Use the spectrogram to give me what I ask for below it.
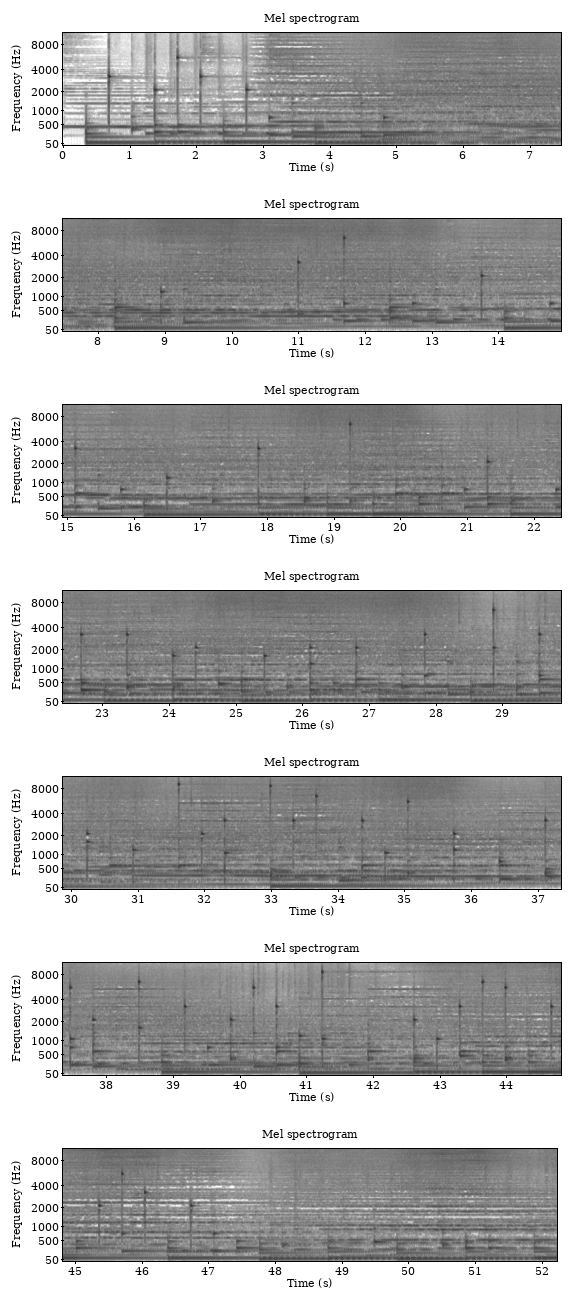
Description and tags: Waiting and Watching
Simple Music/Ambience fragment-germ of an idea for further development or use
Created in Central Victoria from home and on a train with LogicX with virtual instruments Omnisphere and Stylus (Spectrasonics)
music, uncertain, fragment, ambient, drone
